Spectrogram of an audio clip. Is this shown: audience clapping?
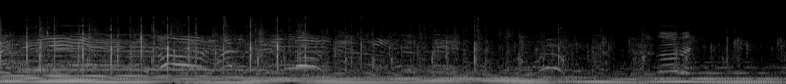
yes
